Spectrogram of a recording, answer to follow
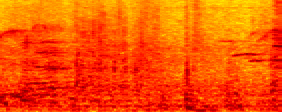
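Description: A quiet pause with faint stage room noise and a single soft knock about one and a half seconds in, as a hanging sign drops against the front of a table.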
